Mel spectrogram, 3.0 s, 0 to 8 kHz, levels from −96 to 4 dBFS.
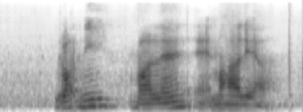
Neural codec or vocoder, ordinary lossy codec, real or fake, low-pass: codec, 16 kHz, 2 kbps, X-Codec, HuBERT features, trained on general audio; none; fake; 7.2 kHz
